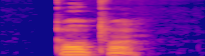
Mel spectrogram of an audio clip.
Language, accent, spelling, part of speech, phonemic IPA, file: French, France, pompon, noun, /pɔ̃.pɔ̃/, LL-Q150 (fra)-pompon.wav
- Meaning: 1. pompon (bundle of yarn, string, ribbon, etc.) 2. culmination; climax; a very good or bad exemplar or end result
